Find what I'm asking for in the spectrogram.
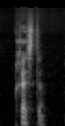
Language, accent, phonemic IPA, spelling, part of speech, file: French, France, /pʁɛst/, preste, adjective, LL-Q150 (fra)-preste.wav
- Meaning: agile, quick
